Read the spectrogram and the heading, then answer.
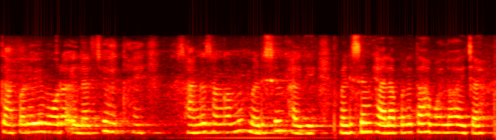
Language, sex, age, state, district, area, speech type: Odia, female, 18-30, Odisha, Subarnapur, urban, spontaneous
